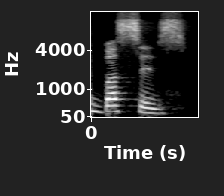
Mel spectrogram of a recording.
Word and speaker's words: buses: 2 buses buses buses and don't be scared to say that extra I at the end because that's how you do it so it's an I in actually a Z it's not an S I'm not gonna say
